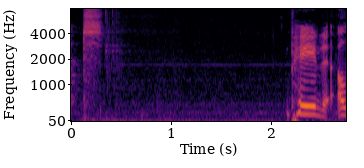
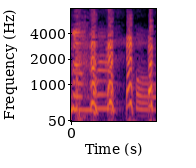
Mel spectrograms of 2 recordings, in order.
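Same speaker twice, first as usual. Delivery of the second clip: higher, laughing repeat; laughing echo; 8 semitones higher, 5 dB louder than usual. Real, not acted. Friend laughing along at the kid's role, higher laughing echo. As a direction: laugh it back in amusement.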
